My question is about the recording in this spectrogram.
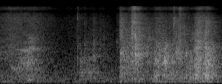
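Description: Handling noise of notebooks being moved on a wooden desk: a brief rustle and scrape at the start, then a longer scraping rustle in the second half.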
